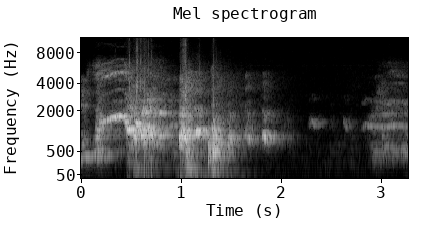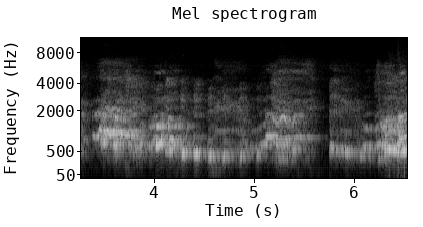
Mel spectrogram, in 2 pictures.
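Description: Two girls squealing and laughing as they tumble out of a partner headstand, with a thud or two of bodies landing in the first second and a half. After a short pause the laughing and squealing starts again.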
